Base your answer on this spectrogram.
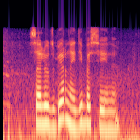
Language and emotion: Russian, neutral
